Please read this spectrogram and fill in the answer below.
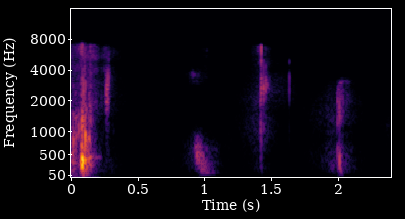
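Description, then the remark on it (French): Quiet gulping as someone swallows a drink: one fuller wet swallow, then a few softer clicks and gulps spaced about half a second apart, with no talking. “Euh, bah, bonne déglutition à celui qui vient de boire.”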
